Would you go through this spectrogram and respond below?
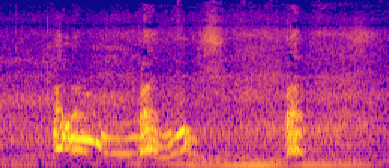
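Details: Golden Retriever and Alaskan Malamute dogs getting treats from a relative: a loud, drawn-out, wavering woo-woo vocalisation lasting over a second, then a single short bark after a pause, with a low steady hum underneath.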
